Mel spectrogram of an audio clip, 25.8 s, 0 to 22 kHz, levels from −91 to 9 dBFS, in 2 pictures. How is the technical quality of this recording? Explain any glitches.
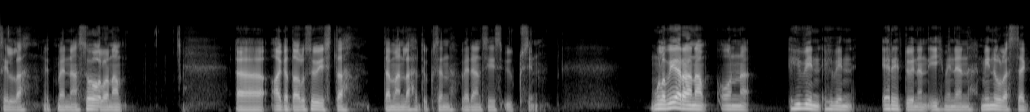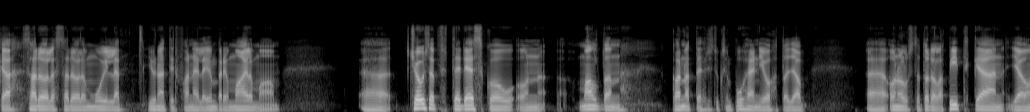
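The recording has three network glitches, all typical of a video or voice call. It went through an Opus call codec whose audio stops around 8 kHz, which fits a call-grade setting.

Short concealed packet loss happens at 1.11 to 1.16 s and again at 22.89 to 22.95 s. About 20 ms and 40 ms of audio never arrived in time, so the receiver filled roughly 24 ms and 36 ms by carrying the last sound forward, either from its pitch or as shaped noise, and then blended back into the real signal. Each one comes across as a quick smear or wobble.

The burst of packet loss comes at 2.08 to 2.15 s. This time about 60 ms of audio went missing, and the receiver covered a gap of around 54 ms by continuing the last sound while fading it down. You hear that as a brief held buzz or a dying hiss. The audio then picks up a little further along, with the stretch in between simply gone.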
